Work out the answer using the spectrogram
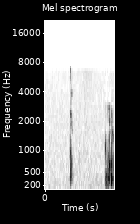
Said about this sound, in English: Coffee sip.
